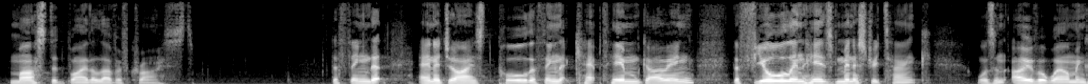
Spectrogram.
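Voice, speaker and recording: A man's voice: mid-range voice, clean tone. Brief: male preacher, mid-range voice, earnest sermon delivery, emphatic build-ups, dry self-deprecating humour. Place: conference meeting hall.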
